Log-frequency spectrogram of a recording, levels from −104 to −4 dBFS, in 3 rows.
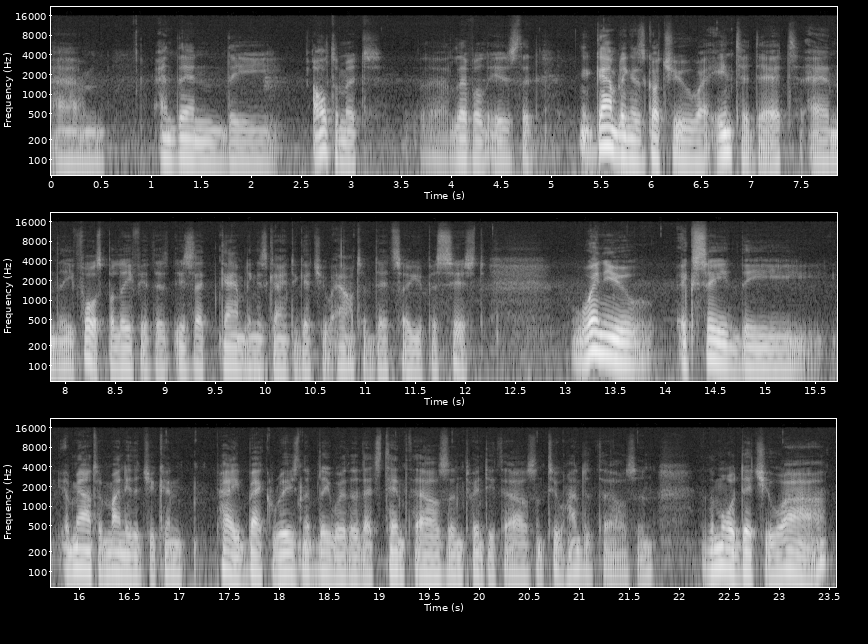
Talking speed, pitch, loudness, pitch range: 145 wpm, 95 Hz, -25 LUFS, 90-110 Hz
